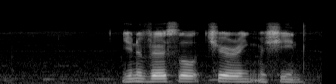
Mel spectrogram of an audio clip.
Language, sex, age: English, male, 18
